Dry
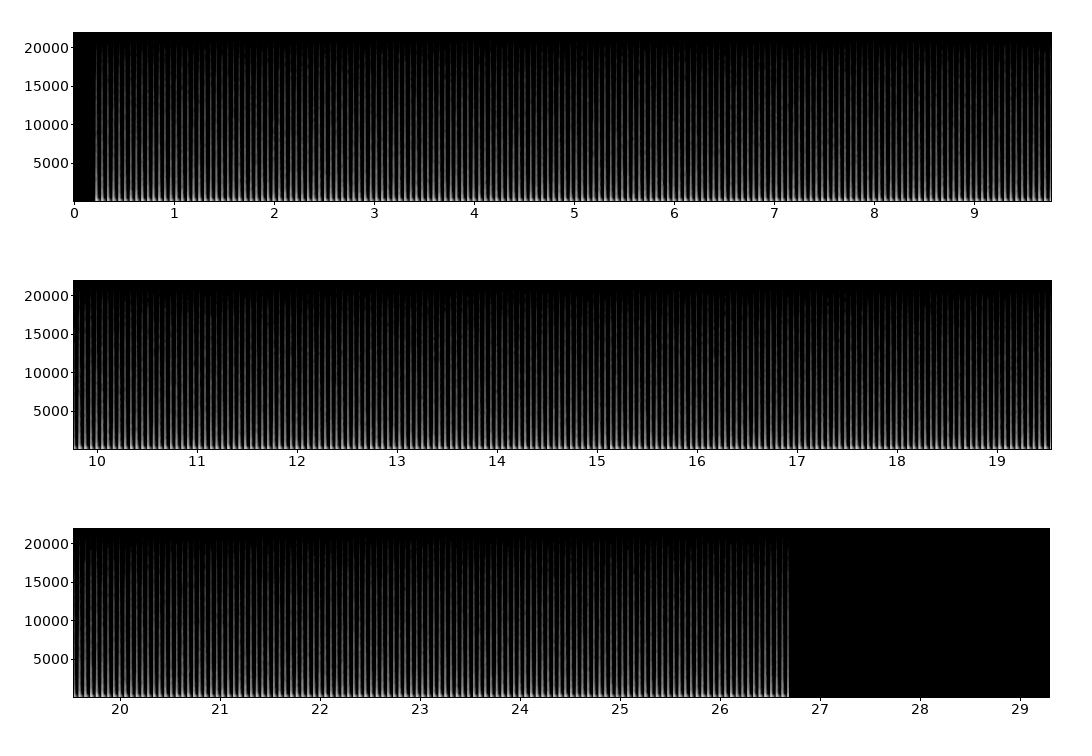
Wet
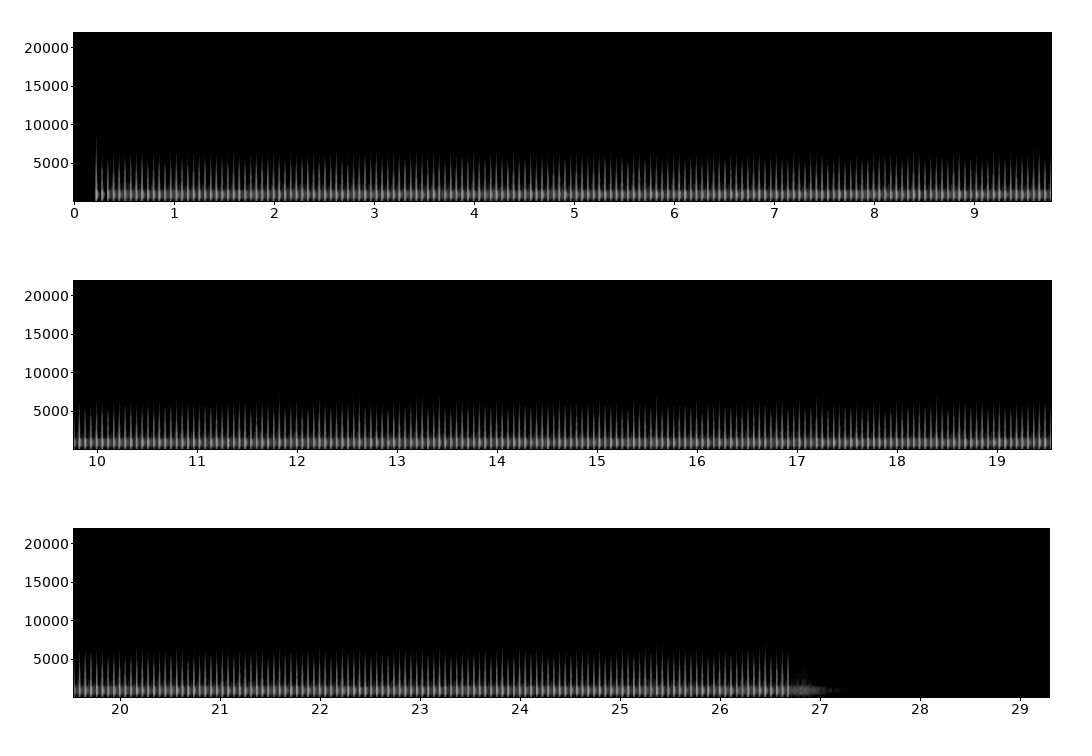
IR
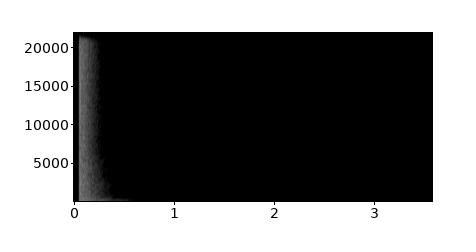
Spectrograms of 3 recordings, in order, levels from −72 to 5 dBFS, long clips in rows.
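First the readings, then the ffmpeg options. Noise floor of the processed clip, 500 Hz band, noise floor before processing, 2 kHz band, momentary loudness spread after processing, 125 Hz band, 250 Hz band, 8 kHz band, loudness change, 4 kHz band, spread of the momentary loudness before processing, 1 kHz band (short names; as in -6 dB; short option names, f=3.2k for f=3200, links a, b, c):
under -85 dBFS, -10.0 dB, -77 dBFS, -3.5 dB, 1 LU, -31.0 dB, -27.5 dB, under -25 dB, -9.5 dB, -9.0 dB, 2 LU, 0.0 dB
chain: -filter_complex "[0:a]lowpass=f=3k:w=0.5412,lowpass=f=3k:w=1.3066,asplit=2[a][b];[1:a]atrim=start_sample=2205,adelay=140[c];[b][c]afir=irnorm=-1:irlink=0,volume=-32dB[d];[a][d]amix=inputs=2:normalize=0,aeval=exprs='val(0)*sin(2*PI*960*n/s)':c=same,acompressor=threshold=-25dB:ratio=6,lowshelf=f=260:g=-10.5"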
